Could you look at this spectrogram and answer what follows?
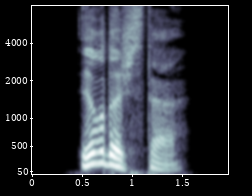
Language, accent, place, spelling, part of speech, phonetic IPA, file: German, Germany, Berlin, irdischster, adjective, [ˈɪʁdɪʃstɐ], De-irdischster.ogg
- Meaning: inflection of irdisch: 1. strong/mixed nominative masculine singular superlative degree 2. strong genitive/dative feminine singular superlative degree 3. strong genitive plural superlative degree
